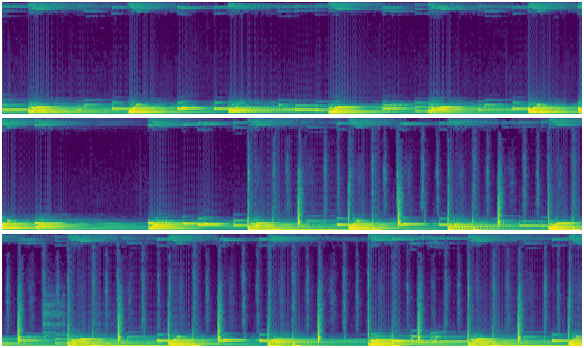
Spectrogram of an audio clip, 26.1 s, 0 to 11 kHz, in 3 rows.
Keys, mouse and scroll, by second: 3.0 shift+click, 7.1 l, 7.9 double click, 8.5-9.9 typing, 10.0 Return, 12.9 Tab, 13.1 Return, 13.1 Tab, 13.8 shift+click, 24.6 Tab, 24.8 Tab, 26.0 Tab.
